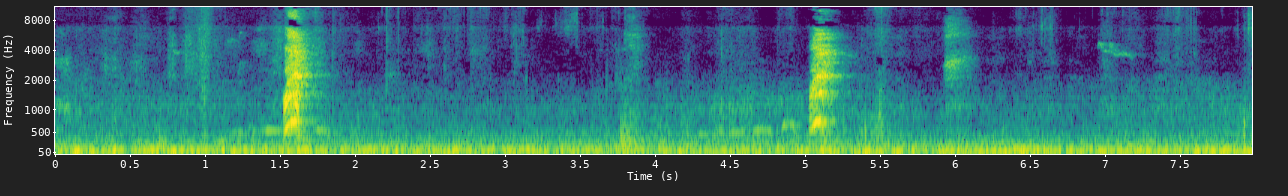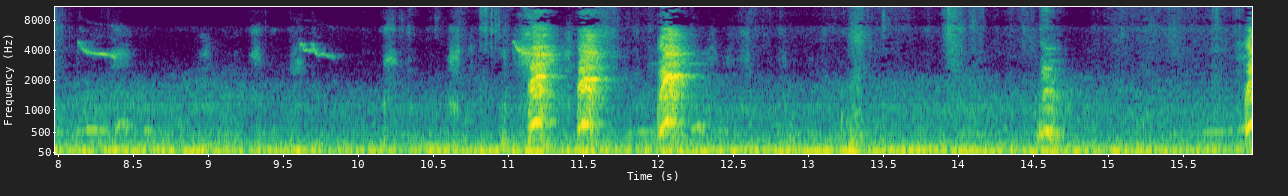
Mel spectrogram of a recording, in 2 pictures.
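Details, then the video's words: Toy Pom puppies of the Pomeranian breed at play in the garden give scattered sharp, high yips a few seconds apart, while small birds chirp briefly in the background over a low steady hum. "Pomeranian Toy Pom puppies playing in the garden"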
